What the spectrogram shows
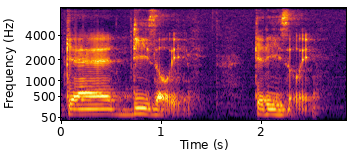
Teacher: we have a final T and then a beginning vowel. Remember that T's always become D sounds when we link them. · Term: linking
